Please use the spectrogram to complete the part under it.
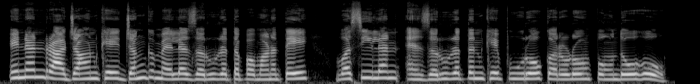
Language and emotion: Sindhi, neutral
